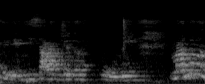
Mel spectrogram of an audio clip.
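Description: Speech only: a woman talking in short phrases, with brief pauses about a second in.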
